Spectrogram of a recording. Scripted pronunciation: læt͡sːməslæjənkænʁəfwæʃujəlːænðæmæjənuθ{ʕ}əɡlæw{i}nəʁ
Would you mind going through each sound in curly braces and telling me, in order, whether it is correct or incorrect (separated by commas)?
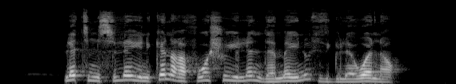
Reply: incorrect, incorrect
